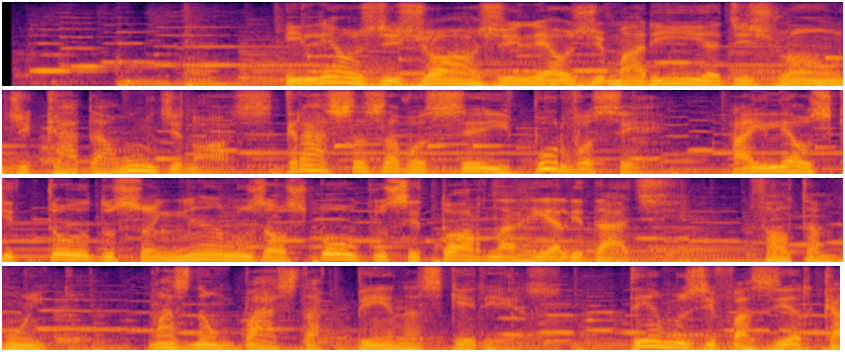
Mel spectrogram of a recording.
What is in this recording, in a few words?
male brazilian comercial; ideasonora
